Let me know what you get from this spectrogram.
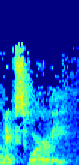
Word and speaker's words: McSwervy: Okay, SoundCloud McSwervy.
